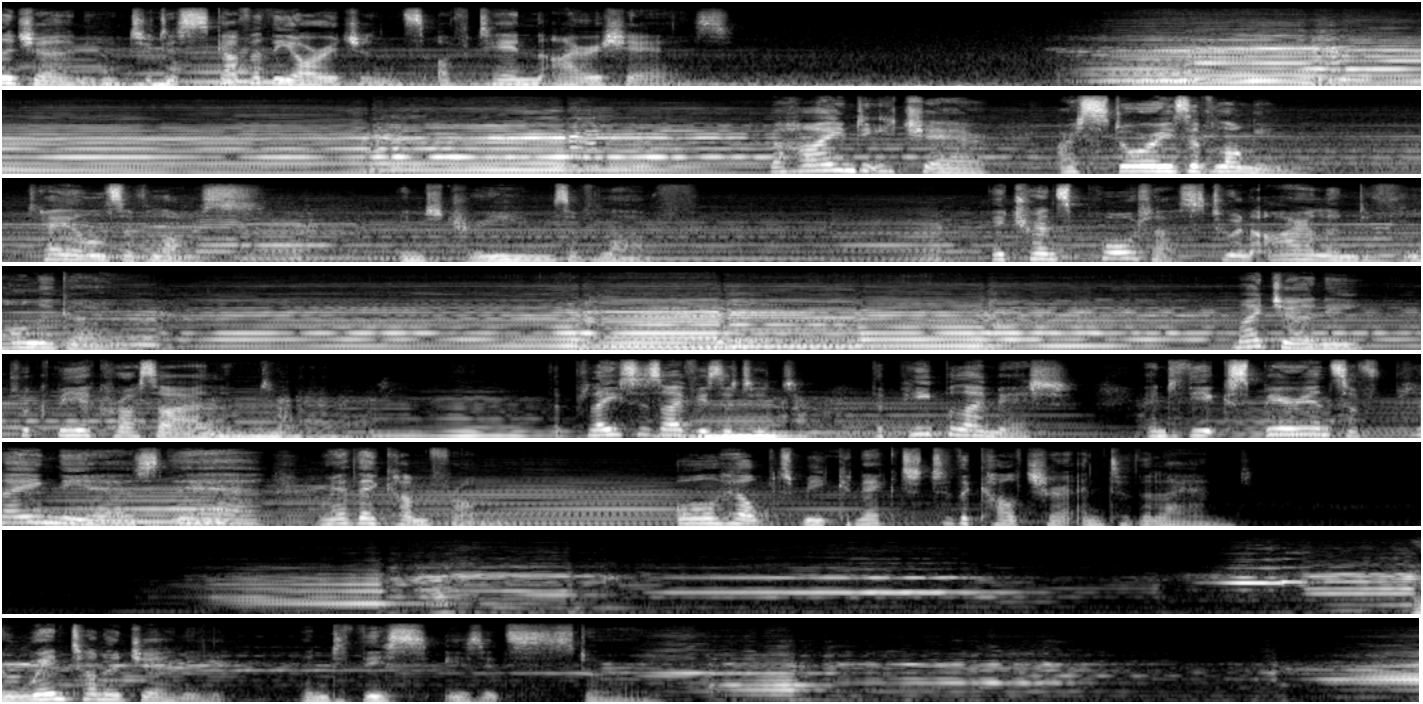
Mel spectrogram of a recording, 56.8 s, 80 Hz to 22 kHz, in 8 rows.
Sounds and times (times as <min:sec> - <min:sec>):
Speech: 0:00.0 - 0:03.7, 0:11.0 - 0:13.6, 0:14.4 - 0:15.5, 0:16.2 - 0:17.6, 0:19.1 - 0:22.0, 0:27.4 - 0:29.8, 0:31.1 - 0:38.0, 0:38.8 - 0:41.8, 0:49.6 - 0:53.0
Musical instrument: 0:00.0 - 0:30.3, 0:31.7 - 0:33.5.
